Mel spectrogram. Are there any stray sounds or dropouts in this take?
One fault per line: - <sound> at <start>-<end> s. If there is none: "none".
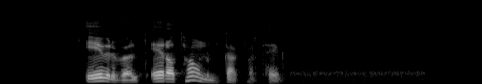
none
